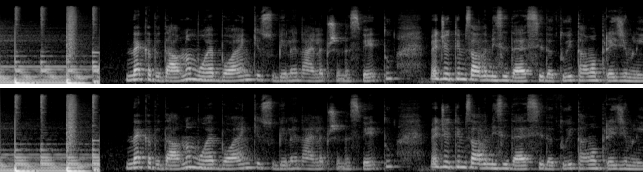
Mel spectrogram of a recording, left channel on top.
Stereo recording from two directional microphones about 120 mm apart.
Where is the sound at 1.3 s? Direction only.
20° left (ahead or behind).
